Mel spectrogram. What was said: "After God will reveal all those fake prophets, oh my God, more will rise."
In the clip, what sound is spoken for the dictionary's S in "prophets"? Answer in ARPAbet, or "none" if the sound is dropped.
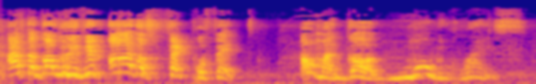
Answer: none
